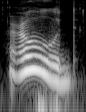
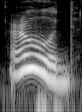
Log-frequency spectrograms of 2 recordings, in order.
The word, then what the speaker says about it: عود: the long vowel واو, it creates a long عو sound, as in the word عود, which means rod. The واو stretches the sound of عو longer. Repeat after me. عو, عود, عو, عود. Feel how the long عو sound in عود is extended compared to the short vowel عو in عصفور. When عين carries the short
